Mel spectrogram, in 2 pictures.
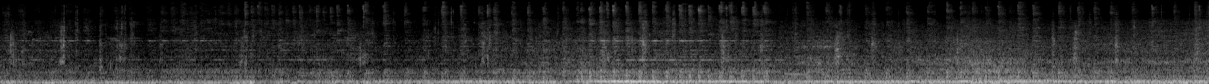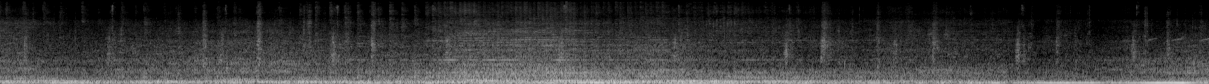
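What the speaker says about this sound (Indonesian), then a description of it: "Rame banget sama motor, agak ngeri." Busy roadside traffic heavy with motorbikes, heard while walking along a main road; a continuous loud rumble of passing engines with no talk.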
